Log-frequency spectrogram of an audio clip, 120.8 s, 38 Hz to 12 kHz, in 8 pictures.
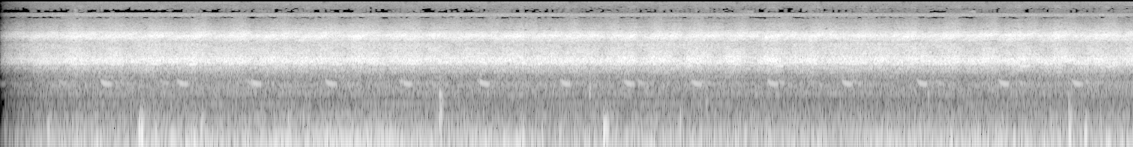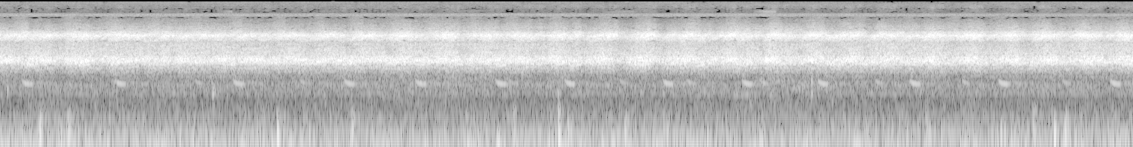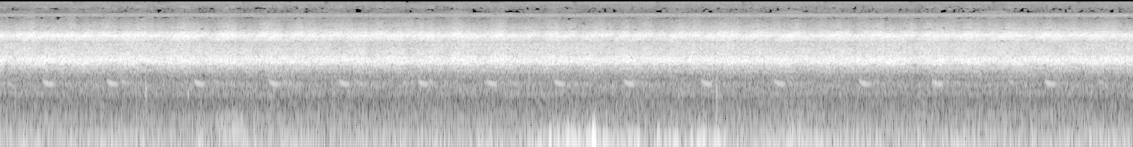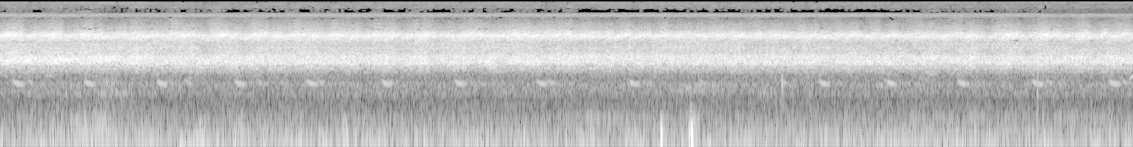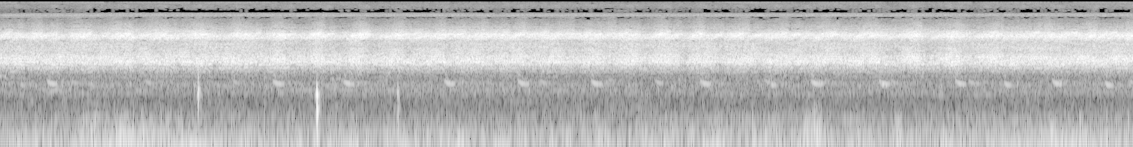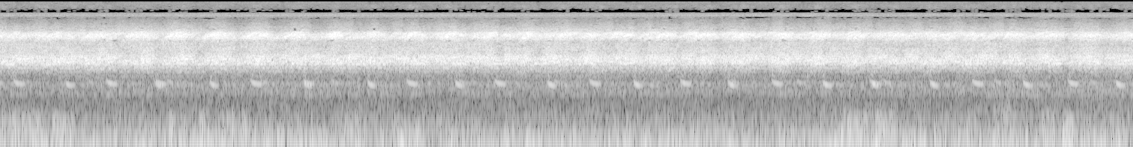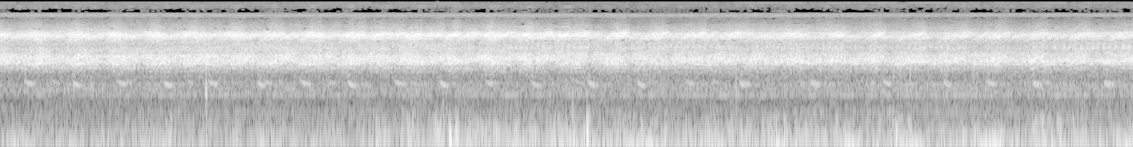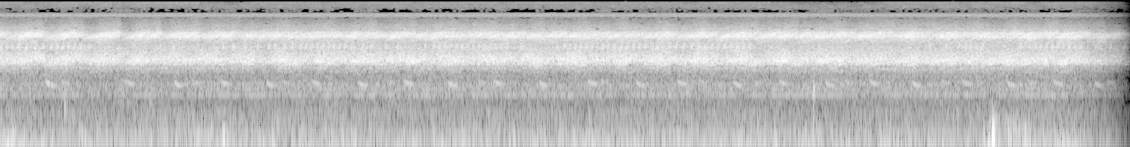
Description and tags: Ambience, Florida Frogs Gathering, A
Two minutes of a large gathering of frogs nearby Callahan, Florida, just after a rain storm. I suspect it could be a mating gathering, but they could also be plotting about how to take out that strange fellow that is recording them.
An example of how you might credit is by putting this in the description/credits:
The sound was recorded using a "H1 Zoom recorder" on 2nd August 2017.
mating, florida, mate, frog, call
